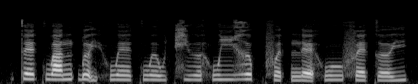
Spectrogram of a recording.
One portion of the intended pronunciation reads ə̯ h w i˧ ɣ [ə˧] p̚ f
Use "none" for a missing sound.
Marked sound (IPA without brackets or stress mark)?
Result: ə˦˥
